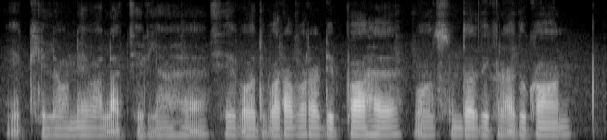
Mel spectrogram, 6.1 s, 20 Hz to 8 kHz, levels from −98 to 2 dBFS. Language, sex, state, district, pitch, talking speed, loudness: Hindi, male, Bihar, Gopalganj, 105 Hz, 160 wpm, -31 LUFS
